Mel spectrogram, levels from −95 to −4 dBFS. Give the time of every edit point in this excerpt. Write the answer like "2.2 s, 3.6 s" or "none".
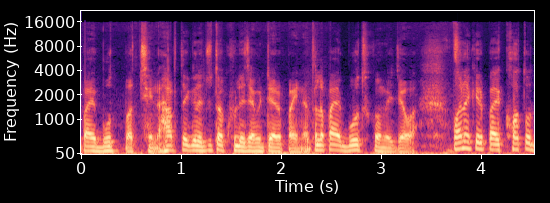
none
